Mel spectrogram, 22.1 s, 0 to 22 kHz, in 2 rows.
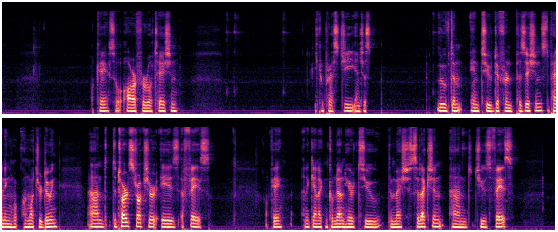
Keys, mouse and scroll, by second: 0.6 r, 4.5-6.1 drag, 6.1 g, 10.4-11.5 drag.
